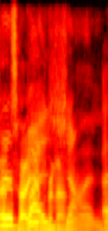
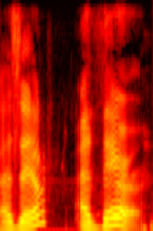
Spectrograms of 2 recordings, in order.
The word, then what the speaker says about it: Azerbaijan: That's how you pronounce it. – Azerbaijan. – Azerbaijan. – Bajan. – There you go.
